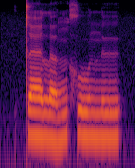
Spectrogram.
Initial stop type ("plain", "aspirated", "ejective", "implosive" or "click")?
plain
